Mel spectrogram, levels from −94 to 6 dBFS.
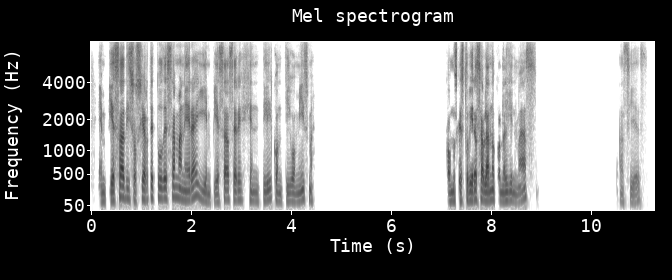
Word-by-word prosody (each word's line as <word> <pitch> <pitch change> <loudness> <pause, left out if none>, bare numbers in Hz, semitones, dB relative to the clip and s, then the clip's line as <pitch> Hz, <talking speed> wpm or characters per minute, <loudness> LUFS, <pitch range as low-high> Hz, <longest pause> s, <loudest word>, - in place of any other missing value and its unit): empieza 115 +8 +4
a - - +8
disociarte 130 -2 +1
tú 145 -2 -3
de 140 - +3
esa 155 - +2
manera 135 0 +2
y 120 -10 -6
empieza 100 +5 -2
a - - 0
ser 120 0 0
gentil 115 +2 -8
contigo 105 -1 -7
misma. 115 +6 -6 2.6
Como 105 +1 -2
si - - +2
estuvieras 115 +2 +3
hablando 110 +3 +5
con 110 0 -7
alguien 110 -1 -5
más. - - -5 1.6
Así 90 -2 -11
es. 90 - -16
115 Hz, 125 wpm, -27 LUFS, 105-125 Hz, 2.6 s, a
